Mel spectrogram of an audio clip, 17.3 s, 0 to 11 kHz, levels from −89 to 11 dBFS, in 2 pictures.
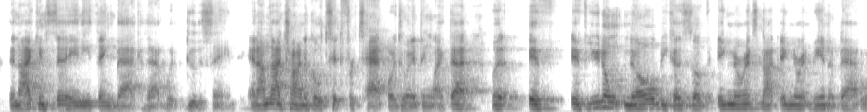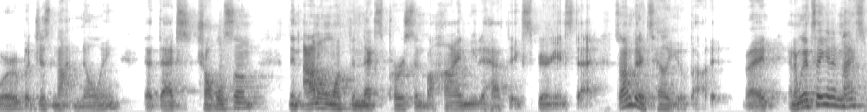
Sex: male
